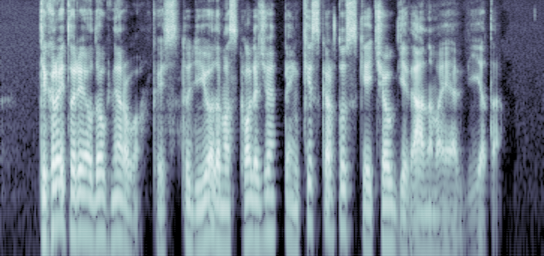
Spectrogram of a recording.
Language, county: Lithuanian, Telšiai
